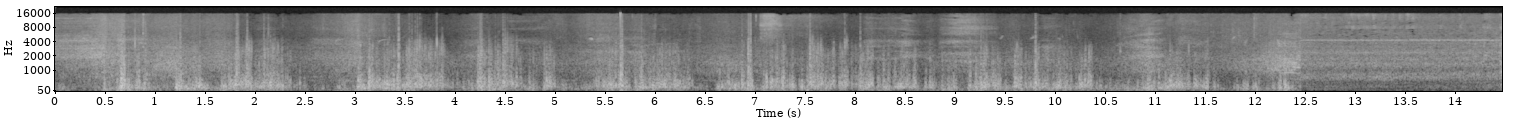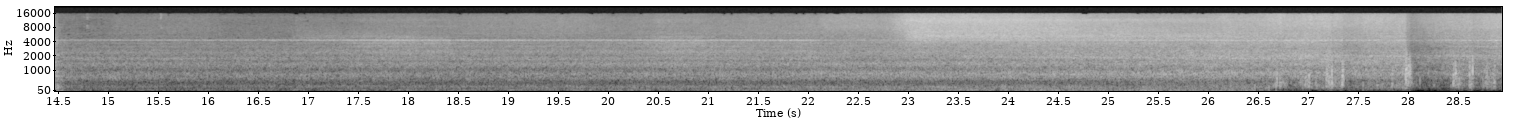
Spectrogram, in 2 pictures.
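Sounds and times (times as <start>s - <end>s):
steam locomotive running: 0.0s - 28.9s
thin high whine: 12.3s - 28.9s
steam hiss: 12.5s - 28.9s
train wheels clattering: 12.6s - 28.9s.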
